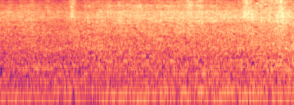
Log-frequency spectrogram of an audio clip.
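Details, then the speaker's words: Royal Enfield rear drum brake after fitting a genuine Royal Enfield spring: wheel turns with steady low running and no scrape or squeal. The rear brake is now quiet. "हो गया problem sort out मेरे भाई।"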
